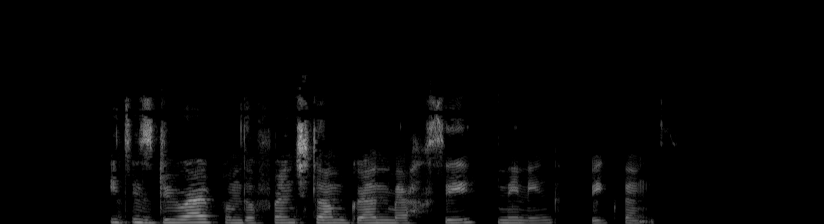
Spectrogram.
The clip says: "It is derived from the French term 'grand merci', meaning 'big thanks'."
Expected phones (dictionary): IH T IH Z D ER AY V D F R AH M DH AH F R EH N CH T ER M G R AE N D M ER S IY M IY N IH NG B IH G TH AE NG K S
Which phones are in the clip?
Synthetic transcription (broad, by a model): IH T IH Z D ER AY V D F R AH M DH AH F R EH N CH T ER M G R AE N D M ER S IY M IY N IH NG B IH G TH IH NG S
